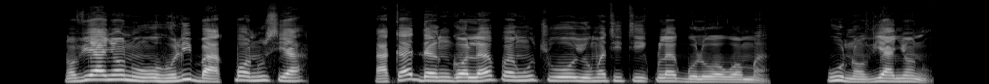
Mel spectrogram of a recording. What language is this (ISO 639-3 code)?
ewe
